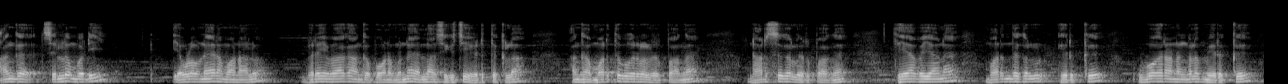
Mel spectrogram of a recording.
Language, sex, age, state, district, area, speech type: Tamil, male, 60+, Tamil Nadu, Tiruppur, rural, spontaneous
